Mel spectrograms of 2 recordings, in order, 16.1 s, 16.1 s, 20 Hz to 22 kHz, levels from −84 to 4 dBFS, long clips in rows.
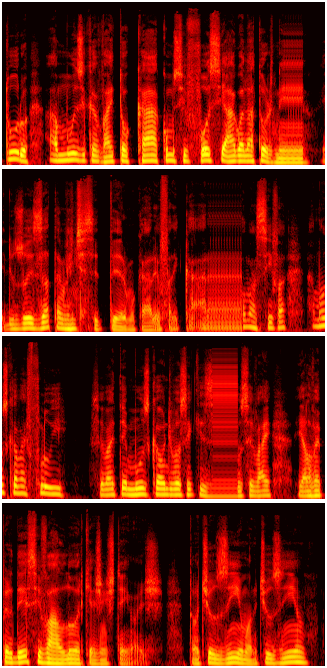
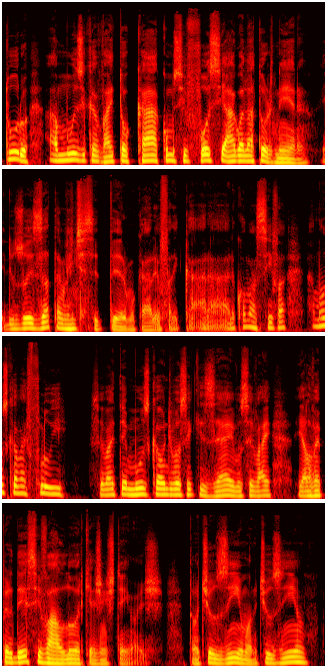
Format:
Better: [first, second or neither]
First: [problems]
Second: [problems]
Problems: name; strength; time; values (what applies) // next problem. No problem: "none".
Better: second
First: audio freezing; at 3.5 s, at 6.5 s and at 11 s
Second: none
